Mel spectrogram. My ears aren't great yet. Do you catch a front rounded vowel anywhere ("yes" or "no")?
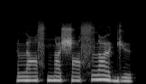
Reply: yes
